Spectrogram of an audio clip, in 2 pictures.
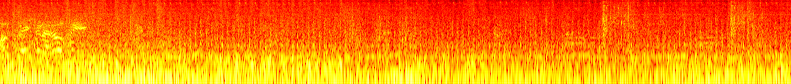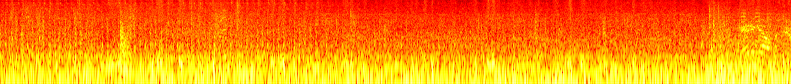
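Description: B-Quad support helicopter from Metal Gear Solid V arriving at a landing zone: a loud, continuous rotor and engine roar fills the scene throughout, with bursts of distant gunfire and booms and radio voices over the din.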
